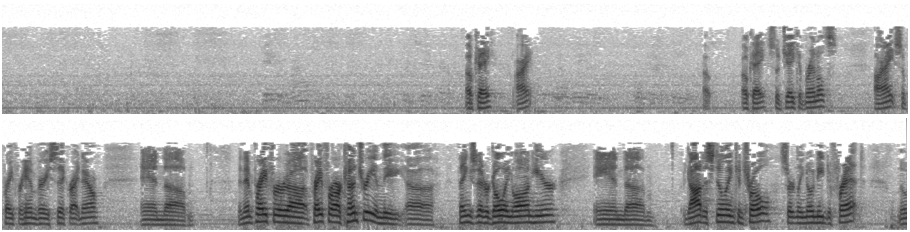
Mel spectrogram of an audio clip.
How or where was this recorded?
large echoing room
